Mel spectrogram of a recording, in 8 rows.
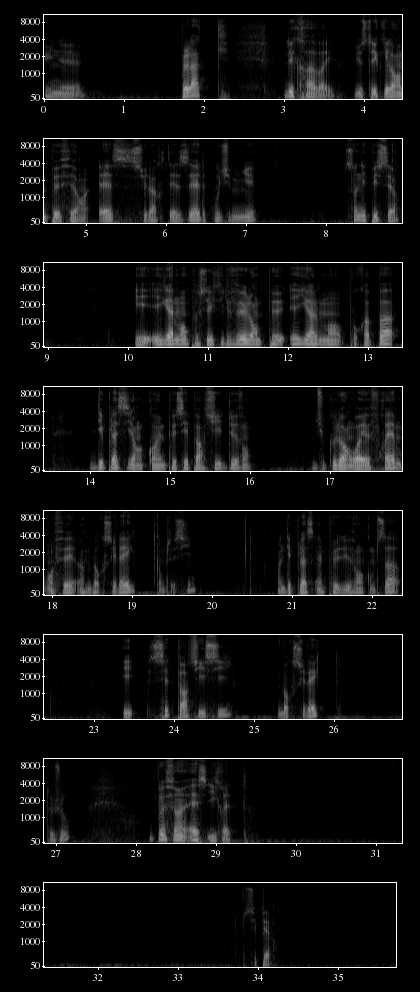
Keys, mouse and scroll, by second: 0.0 KP_1, 0.9 ctrl+scroll down 3, 1.3-1.6 scroll up 2, 1.6 right click, 4.0 s, 6.5 a, 6.8 scroll down 2, 7.0-7.8 middle drag, 7.8-8.2 ctrl+scroll up 5, 8.2-10.1 middle drag, 10.1 right click, 11.0 KP_7, 11.8-12.3 ctrl+scroll up 4, 12.6 Tab, 12.9-13.3 shift+scroll up 5, 16.2 z, 16.9 right click, 17.4 b, 18.9 b, 20.5-21.9 drag, 21.9 z, 23.7 z, 24.1 right click, 24.7 b, 25.8 b, 27.1 z, 28.5 s, 31.4 Tab, 32.0 a, 32.3-33.1 scroll down 7, 33.5-35.7 middle drag.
